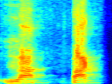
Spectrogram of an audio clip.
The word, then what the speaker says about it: LAPACK: Pero en inglés se escribe la PAC o LA-PAC como de paquetes, de package.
